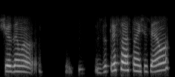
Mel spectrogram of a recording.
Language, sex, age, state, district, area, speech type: Kashmiri, male, 18-30, Jammu and Kashmir, Baramulla, rural, conversation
